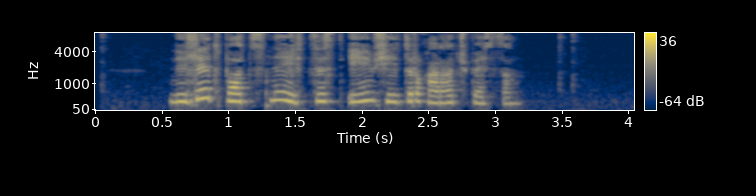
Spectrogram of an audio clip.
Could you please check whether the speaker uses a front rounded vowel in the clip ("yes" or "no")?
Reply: no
